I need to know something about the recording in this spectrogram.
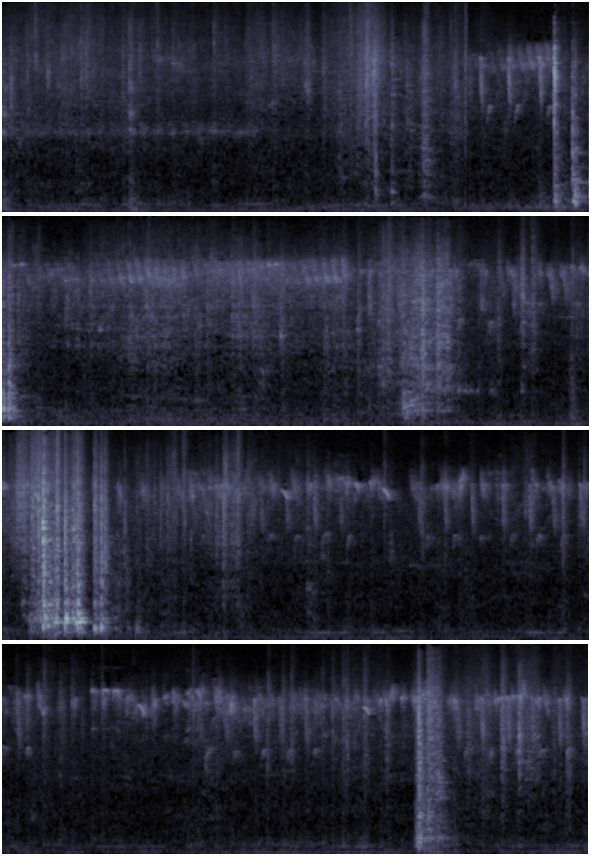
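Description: Birds chirping steadily in the background, with a handful of louder clatters and splashes from a stainless steel pot and bowl of water being handled. The loudest clatter comes a little past halfway, and another comes near the end.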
